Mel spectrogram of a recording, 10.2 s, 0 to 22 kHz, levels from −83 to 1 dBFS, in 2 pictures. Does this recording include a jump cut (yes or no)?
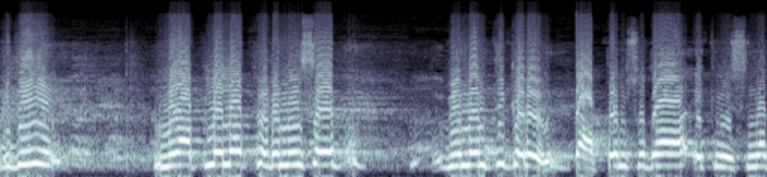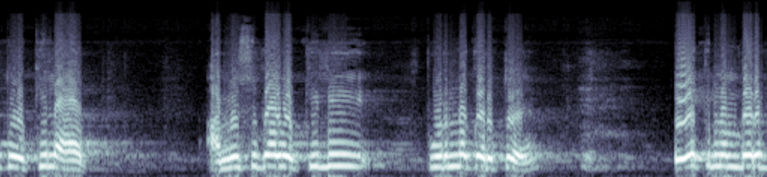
yes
